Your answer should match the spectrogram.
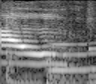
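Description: A single cat meows clearly, a short tonal cry with a slight pitch bend, heard alone with no talking.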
